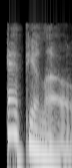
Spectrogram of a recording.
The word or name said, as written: epulo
